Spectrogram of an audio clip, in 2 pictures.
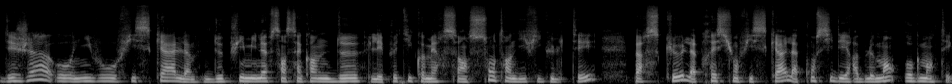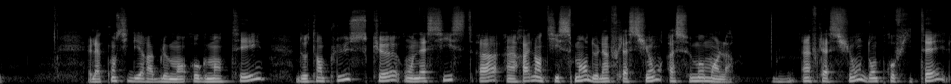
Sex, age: male, 30-49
